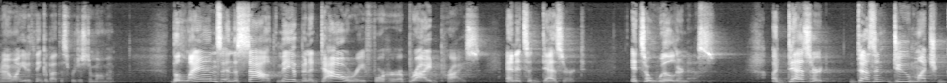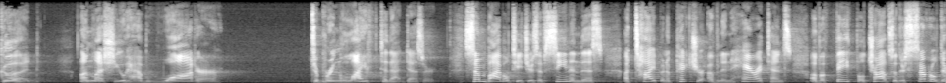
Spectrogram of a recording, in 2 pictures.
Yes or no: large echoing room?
yes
